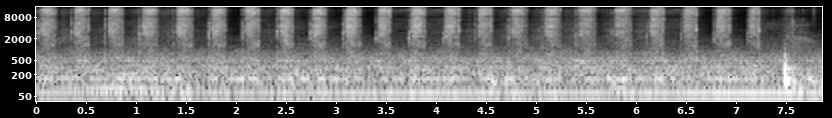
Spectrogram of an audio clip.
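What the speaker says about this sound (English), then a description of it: "I think I need a little bit more filing" A nail file scrapes across 3D type nails in quick, even back-and-forth strokes, about three per second, close and quiet with no talking.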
